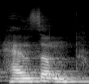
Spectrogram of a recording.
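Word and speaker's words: handsome: नहीं बोलना है दी क्या हो जाएगा इसमें साइलेंट है और इसको पढ़ना आपको क्या है हैंडसम तो दोस्तों आशा करता हूं की आपको ये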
